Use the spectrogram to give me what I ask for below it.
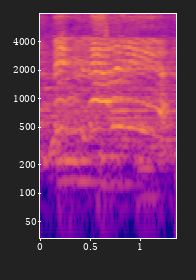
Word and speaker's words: Minnelli: That's what you say, Minnelli, Liza Minnelli.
